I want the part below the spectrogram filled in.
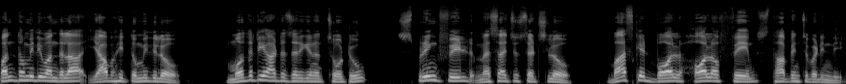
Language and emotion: Telugu, neutral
